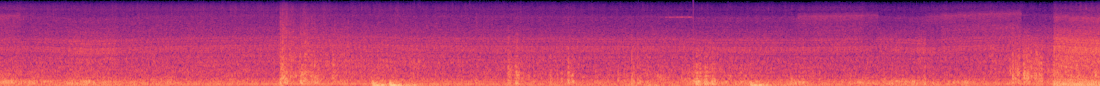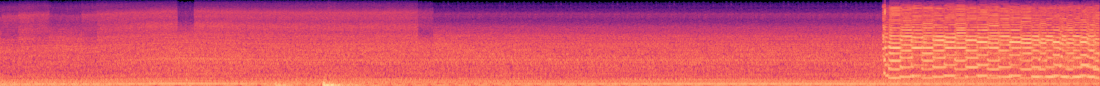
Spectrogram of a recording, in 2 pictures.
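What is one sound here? A heavy truck engine hums steadily, growing louder partway through.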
